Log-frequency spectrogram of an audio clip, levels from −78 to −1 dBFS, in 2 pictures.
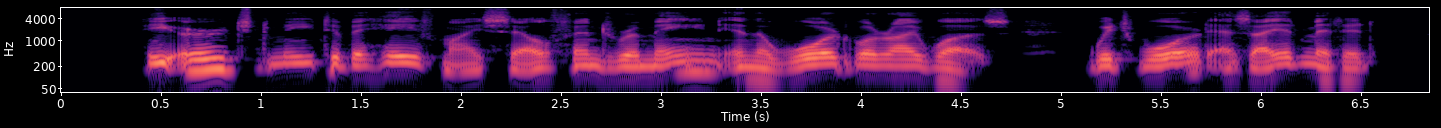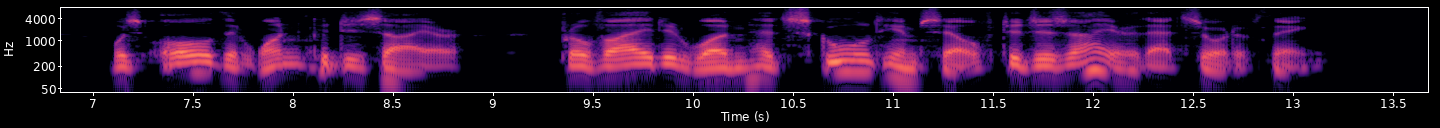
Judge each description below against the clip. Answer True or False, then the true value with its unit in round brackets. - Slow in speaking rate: False (160 wpm)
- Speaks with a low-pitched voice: True (105 Hz)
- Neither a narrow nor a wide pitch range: True (4.4 semitones)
